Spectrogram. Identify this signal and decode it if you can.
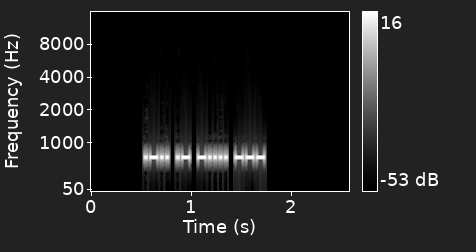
Morse code, heard as a keyed tone, about 45 wpm, 700 Hz. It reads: LA6O
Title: DXCC-100 Call Signs - 4 Characters - Repeated 3x - 45wpm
